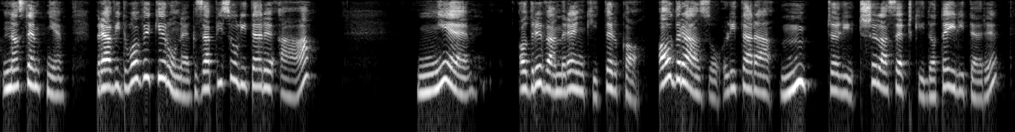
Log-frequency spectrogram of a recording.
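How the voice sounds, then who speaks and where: Woman teacher, slightly high, lively voice with a mellow tone, slow and careful step-by-step handwriting instruction.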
